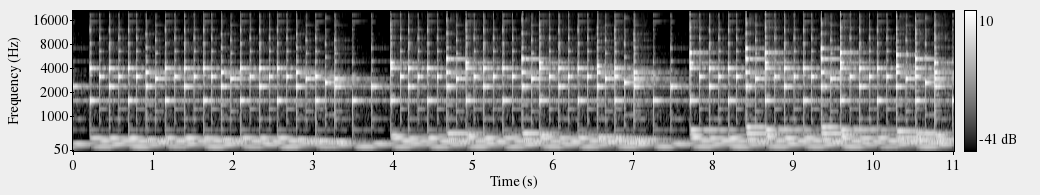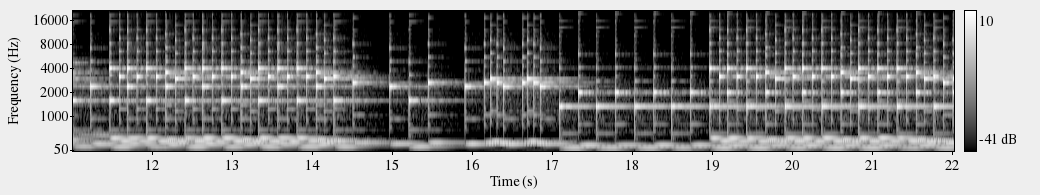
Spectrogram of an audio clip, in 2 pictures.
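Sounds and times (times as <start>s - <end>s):
cheerful marimba: 0.2s - 22.0s
chiptune music: 4.2s - 14.7s.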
